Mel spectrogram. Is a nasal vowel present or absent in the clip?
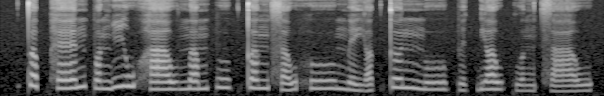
absent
